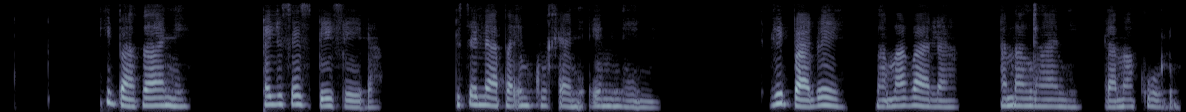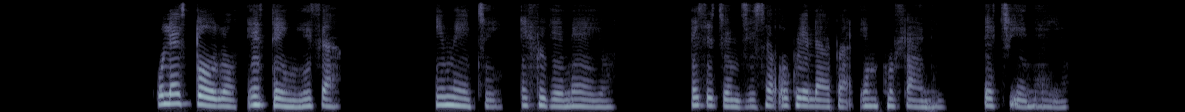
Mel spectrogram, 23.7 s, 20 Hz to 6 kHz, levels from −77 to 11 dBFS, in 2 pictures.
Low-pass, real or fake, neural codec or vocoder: 5.4 kHz; fake; codec, 24 kHz, 1 kbps, SNAC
